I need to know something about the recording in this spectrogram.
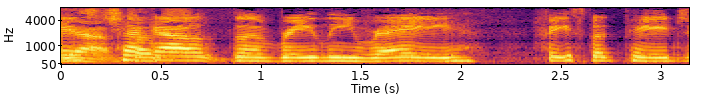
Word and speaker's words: Railie Rai: Make sure you So, guys yeah, check folks- out the Rayleigh Ray Facebook page. It's RAILIE RAI, I think. Yeah, that's what it's spelled like on Yay.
